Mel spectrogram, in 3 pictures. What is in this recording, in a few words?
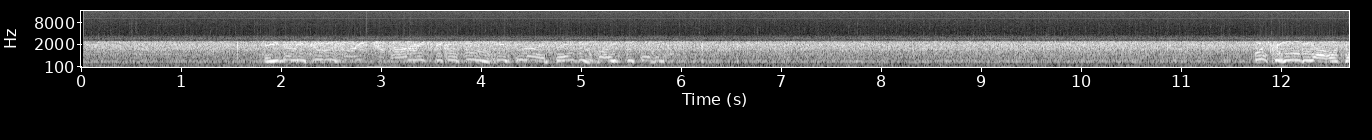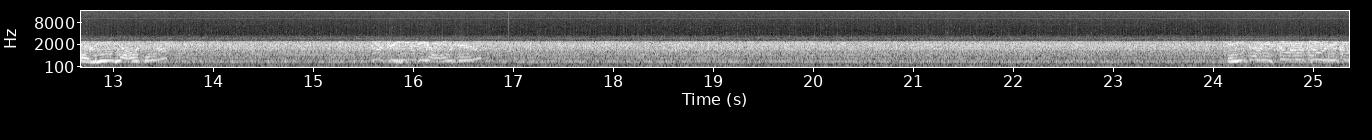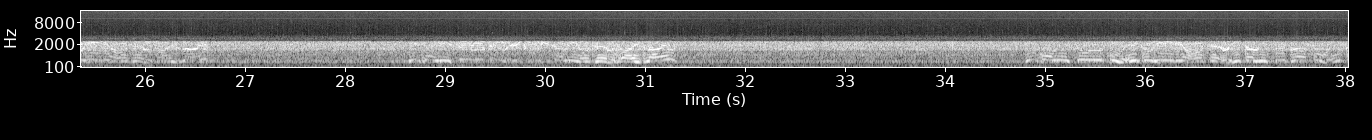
12m ssb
